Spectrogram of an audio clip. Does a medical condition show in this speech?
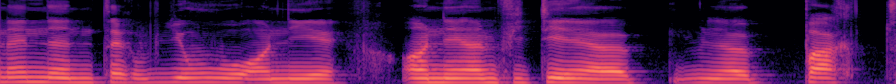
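Yes: ataxia-telangiectasia.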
